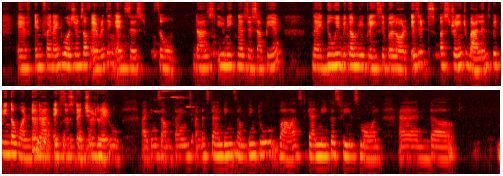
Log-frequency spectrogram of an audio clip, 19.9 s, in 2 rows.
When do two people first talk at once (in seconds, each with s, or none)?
10.6 s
